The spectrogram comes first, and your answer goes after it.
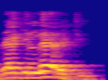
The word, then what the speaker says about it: regularity: when I pronounce it and regularity the stress will come before l in that way regular regularity so this stress shows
